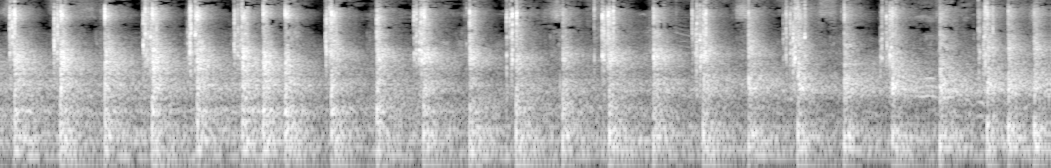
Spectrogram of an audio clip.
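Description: A bass drum beaten in a steady drill rhythm, about three strikes a second with some in quick pairs, and wooden PT dumbbells clacking together in time with it.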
